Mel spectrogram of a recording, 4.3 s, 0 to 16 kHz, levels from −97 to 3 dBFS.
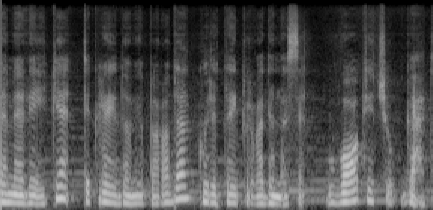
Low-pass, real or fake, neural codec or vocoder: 14.4 kHz; fake; codec, 44.1 kHz, 2.6 kbps, SNAC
